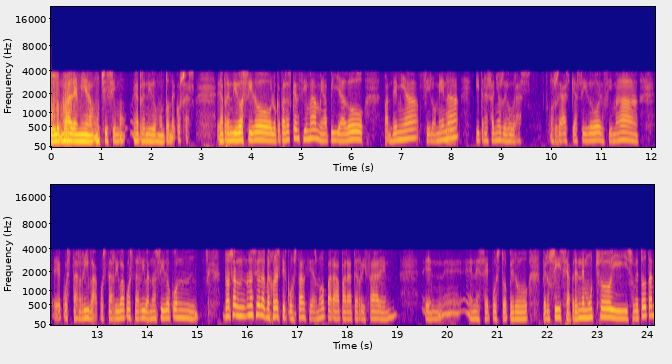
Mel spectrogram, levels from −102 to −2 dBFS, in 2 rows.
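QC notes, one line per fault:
0.00–0.47 s, microphone overload: The input volume was likely set too high, driving the loudest moments about 6 dB past what the converter could represent, with something like 7 percent of samples in this stretch cut flat at the limit. Squaring off the waveform tops adds distortion products that were never in the original sound, so the opening half-second of speech has a crackling, gritty edge.
1.02 s, 3.96 s, 4.98 s and 23.19 s, microphone volume stepped down: The call software likely judged the input too loud and cut the device's gain in single steps of about 8, 5, 2 and 1 dB respectively. The second falls between "aprendido ha" and "lo que pasa es". Because the change happens at the source, voice and background drop together, most noticeably at 1.02 s and 3.96 s.
7.30–7.34 s and 14.82–14.86 s, short concealed packet loss: About 20 ms of audio failed to reach the decoder in time at each point. 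The first comes just after "me ha pillado pandemia". The receiver synthesised a stand-in of 22 ms and 13 ms by extending the preceding sound, then crossfaded into the real signal. The result is a brief smear or wobble where the true detail should be, on a signal already limited to 4 kHz by the G.711 A-law call path.
21.15 s, microphone volume stepped up: Here the call software raised the device's input gain in one step of about 2 dB, just before "pero pero sí se". Since the adjustment is applied at the microphone rather than to the voice alone, speech and room background rise in level together at that instant, a small but abrupt lift.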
